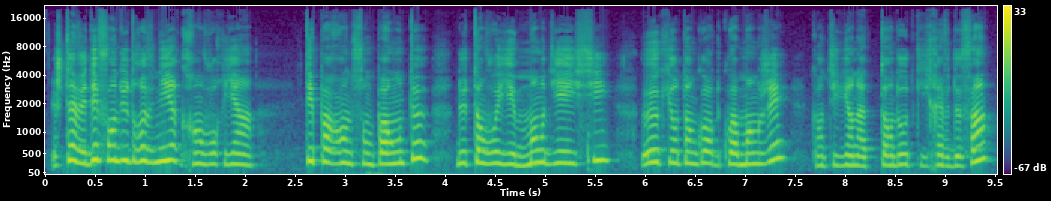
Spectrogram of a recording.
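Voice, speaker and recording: A woman reading a young woman in an audiobook who is firm but kind, gently reproving. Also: fairly high pitch, fast, hardly any pauses, natural voice. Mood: angry scolding.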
